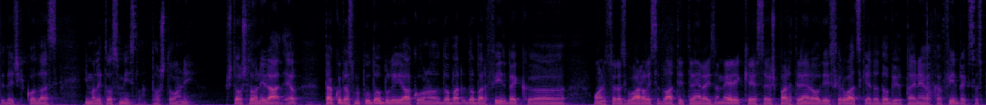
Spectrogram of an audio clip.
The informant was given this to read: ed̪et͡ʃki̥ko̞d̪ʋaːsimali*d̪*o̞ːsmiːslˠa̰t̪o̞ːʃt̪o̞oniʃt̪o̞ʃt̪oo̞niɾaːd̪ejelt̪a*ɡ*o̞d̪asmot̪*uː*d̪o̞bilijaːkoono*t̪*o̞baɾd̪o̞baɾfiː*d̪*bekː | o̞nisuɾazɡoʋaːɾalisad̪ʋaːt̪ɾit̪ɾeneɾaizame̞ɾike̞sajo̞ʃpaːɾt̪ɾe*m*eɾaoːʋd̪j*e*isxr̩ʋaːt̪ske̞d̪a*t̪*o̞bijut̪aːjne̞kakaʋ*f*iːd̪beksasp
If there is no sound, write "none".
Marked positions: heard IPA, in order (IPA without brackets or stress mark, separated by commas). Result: t̪, k, uː, d̪, d̪, n, e, d̪, f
